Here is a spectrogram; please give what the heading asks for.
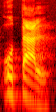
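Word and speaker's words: hôtel: पास एच ओटी एल इसमें भी H silent होता है एच को हम पढ़ते नहीं है तो यहां से पढ़ेंगे हम ओ टी ई एल को पढ़ते हैं ओटेल ओटेल होटेल तो एच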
